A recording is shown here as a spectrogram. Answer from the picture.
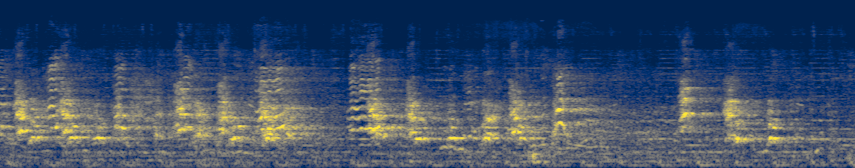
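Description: Small dog barking in repeated high yaps as it runs, mixed with voices.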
